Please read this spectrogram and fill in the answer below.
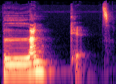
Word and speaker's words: blanket: a before an unvoiced C so we get blanket blanket we really clip if we were saying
